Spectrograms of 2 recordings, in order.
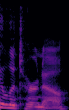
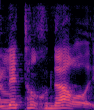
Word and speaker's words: Letourneau: how do you pronounce her last name? – Mary Kay Letourneau. – Mary Kay Letourneau. – Or Letourneau, if you want to be super French with it.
